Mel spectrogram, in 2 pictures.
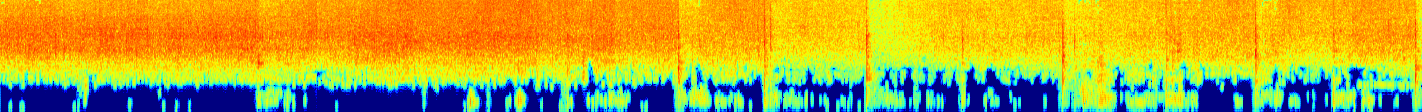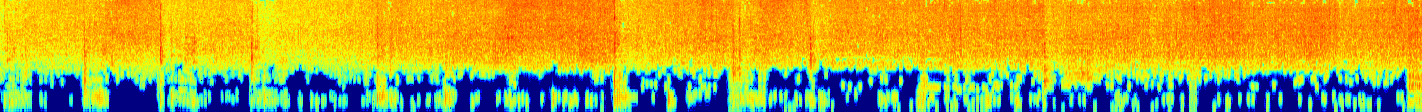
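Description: Sliced raw green mango frying in a metal kadai, sizzling steadily, while a metal slotted spatula stirs the pieces with frequent irregular scrapes and clinks against the pan.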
